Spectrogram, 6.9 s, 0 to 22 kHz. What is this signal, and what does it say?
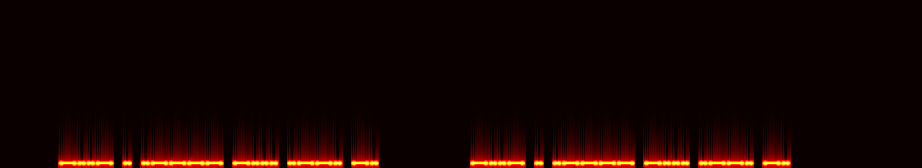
Morse code, heard as a keyed tone, about 34 wpm, 700 Hz. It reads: XE1BPN XE1BPN
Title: DXCC-100 Call Signs - 6 Characters - Repeated 2x - 35wpm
